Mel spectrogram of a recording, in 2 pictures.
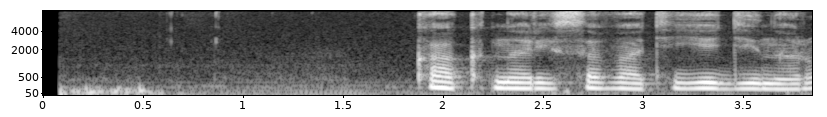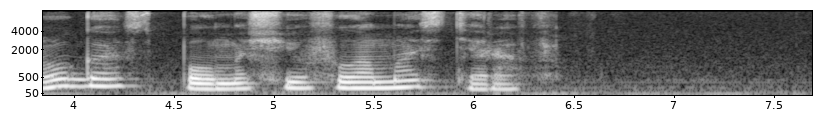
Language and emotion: Russian, neutral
